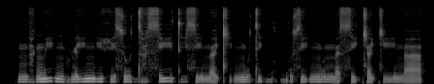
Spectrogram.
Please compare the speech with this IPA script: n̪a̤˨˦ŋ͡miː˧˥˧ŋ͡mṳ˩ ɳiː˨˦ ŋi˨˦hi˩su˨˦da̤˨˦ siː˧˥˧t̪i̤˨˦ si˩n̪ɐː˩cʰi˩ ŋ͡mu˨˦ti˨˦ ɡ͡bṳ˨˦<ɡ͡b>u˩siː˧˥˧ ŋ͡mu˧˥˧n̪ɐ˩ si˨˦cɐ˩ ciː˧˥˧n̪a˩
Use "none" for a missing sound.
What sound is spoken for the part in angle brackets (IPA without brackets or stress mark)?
ɡ͡b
